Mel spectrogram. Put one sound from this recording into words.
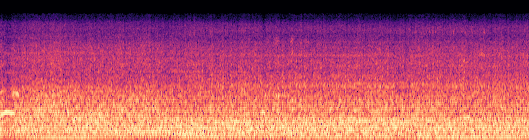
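A young man talks over a headset microphone.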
